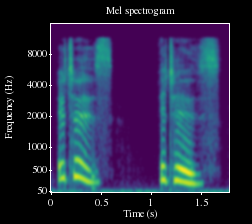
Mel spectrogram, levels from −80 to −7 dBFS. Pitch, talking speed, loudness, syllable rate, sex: 270 Hz, 100 wpm, -16 LUFS, 3.4 syllables/s, female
